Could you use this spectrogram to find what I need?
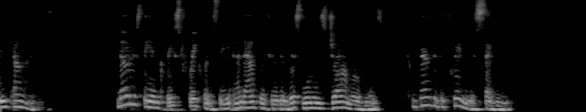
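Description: An elderly woman speaks in short bursts, heard through a recording.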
